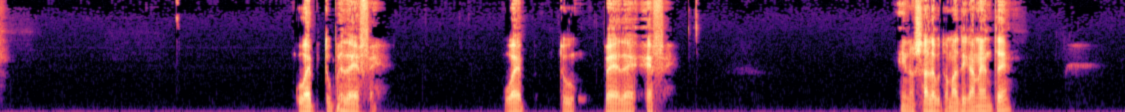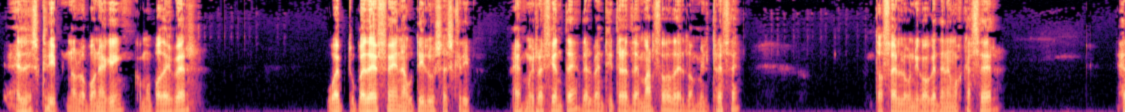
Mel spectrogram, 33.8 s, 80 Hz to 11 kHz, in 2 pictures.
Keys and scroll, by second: 10.1-11.8 typing.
